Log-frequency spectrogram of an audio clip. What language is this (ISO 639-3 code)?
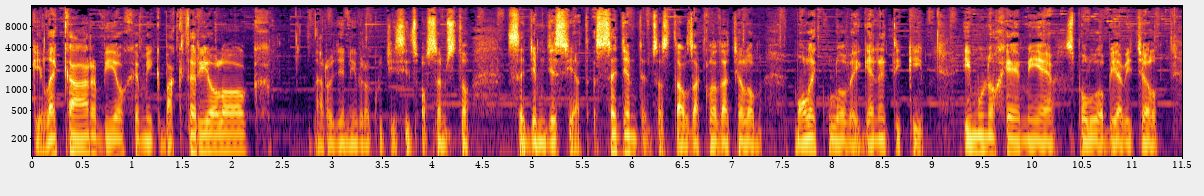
slk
